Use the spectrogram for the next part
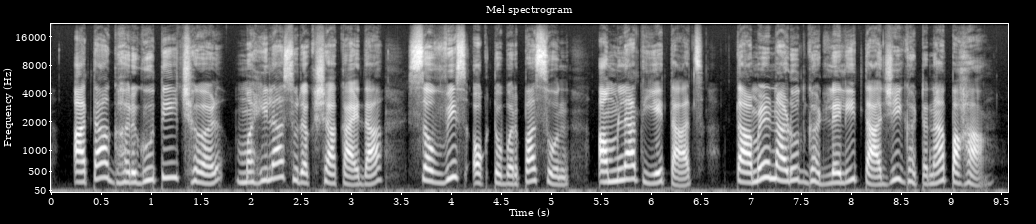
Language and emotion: Marathi, neutral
